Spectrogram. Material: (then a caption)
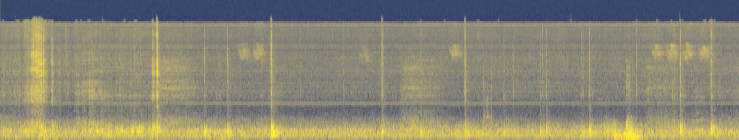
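Wood. Fingertips and short nails tap rapidly on a large, flat, solid green-stained wood-grain panel. The quiet, low-pitched taps are short and dull, with no ring, over a faint scratchy hiss, and a few taps stand out louder than the rest.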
